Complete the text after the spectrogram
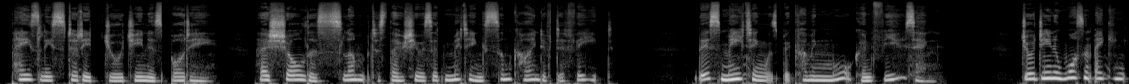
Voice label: Audiobook Romance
